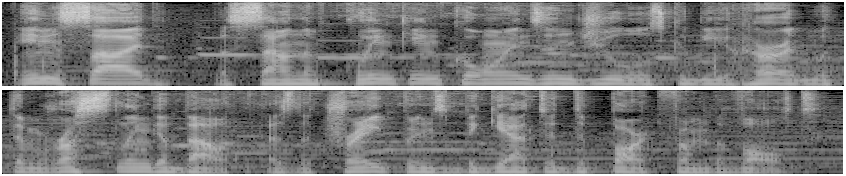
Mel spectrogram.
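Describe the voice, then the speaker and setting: A man narrating a scripted fantasy story in a measured, dramatic storytelling manner. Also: on the low side, dark tone, faint music behind.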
